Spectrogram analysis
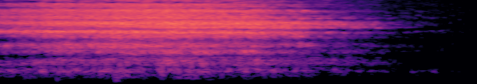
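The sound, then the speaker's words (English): One slow, deep breath during a relaxation exercise: a soft, airy hiss that swells, holds for about two seconds, then fades away quietly. “As you listen to my breath, take a deep breath in and a deep breath out.”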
